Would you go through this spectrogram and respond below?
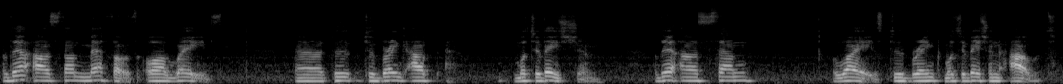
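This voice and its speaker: Japanese accent, self study speaking practice, says each line over and over, halting and careful, middle pitch. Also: fairly even intonation, a little mellow, slight background noise. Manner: repeats and reworks each sentence, careful and halting, self-correcting. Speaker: English learner. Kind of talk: solo speaking practice, talking to oneself.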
